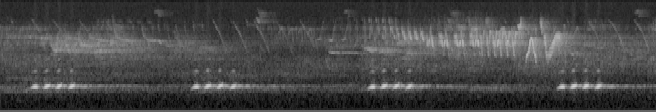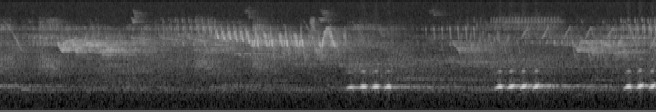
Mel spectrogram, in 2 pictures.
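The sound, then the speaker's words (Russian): A Eurasian hoopoe repeats its soft, hollow 'oop-oop-oop' call, triple-note phrases coming steadily every couple of seconds, clear, with faint chirping from other birds in the background. “Эту нарядную птицу под Москвой редко услышишь, но чуть южнее глуховатый голос у Дода очень обычен.”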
